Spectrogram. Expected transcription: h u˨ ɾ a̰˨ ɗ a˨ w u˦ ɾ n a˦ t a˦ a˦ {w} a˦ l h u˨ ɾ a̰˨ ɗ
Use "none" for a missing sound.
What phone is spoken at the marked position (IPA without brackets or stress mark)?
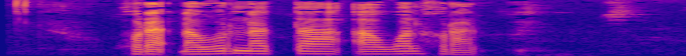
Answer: w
